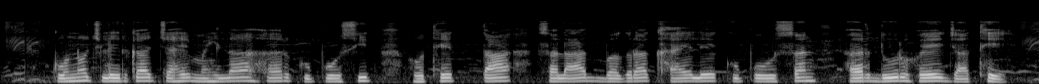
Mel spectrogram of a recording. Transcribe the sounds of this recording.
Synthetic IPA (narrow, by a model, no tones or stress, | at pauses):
koːnot͡ʃleːɾkat͡ʃaɦeməɦɪlahəɾkʊpoːsɪt̪ɦoːt̪ʰe | t̪aːsəlaːt̪̚bəɡɾakʰaːelekʊpoːsən | həɾd̪uːɾɦoed͡ʒaːt̪eː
